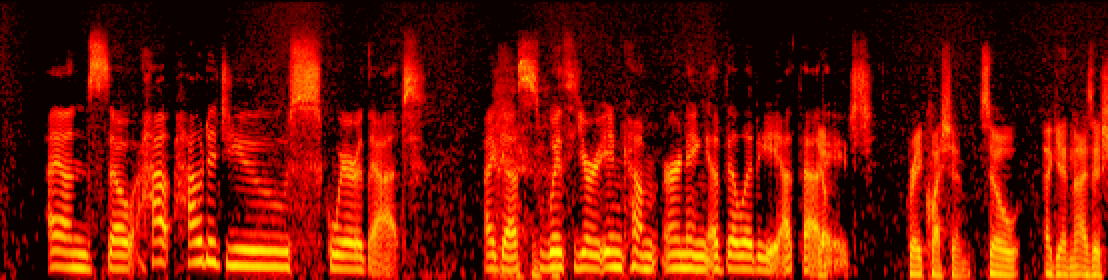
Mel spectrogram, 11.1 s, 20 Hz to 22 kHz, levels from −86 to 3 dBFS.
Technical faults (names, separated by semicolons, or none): overdone noise removal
